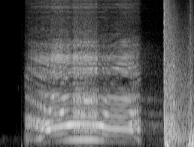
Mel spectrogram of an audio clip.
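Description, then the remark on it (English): A long, drawn-out moose call coming through the brush while out hunting, a low nasal moan holding steady for about two seconds before sagging in pitch, followed after a brief pause by a sudden sharp, loud bang. “And coming through the brush, you hear this.”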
